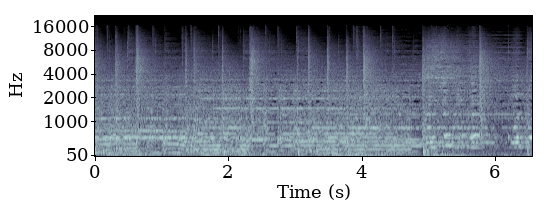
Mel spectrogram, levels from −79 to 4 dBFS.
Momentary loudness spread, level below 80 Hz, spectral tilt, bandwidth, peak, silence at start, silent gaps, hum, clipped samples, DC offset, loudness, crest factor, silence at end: 3 LU; -32 dBFS; -3.5 dB/octave; 17 kHz; -2 dBFS; 0 s; none; none; under 0.1%; under 0.1%; -16 LUFS; 14 dB; 0 s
